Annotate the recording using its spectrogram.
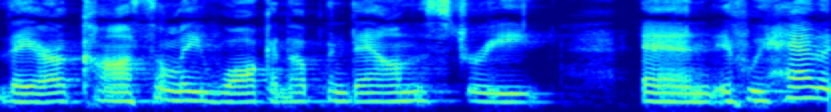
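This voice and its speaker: A woman is talking at a fairly slow pace. Her pitch is medium. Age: 60s. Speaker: resident speaking at public comment. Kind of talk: public comment.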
